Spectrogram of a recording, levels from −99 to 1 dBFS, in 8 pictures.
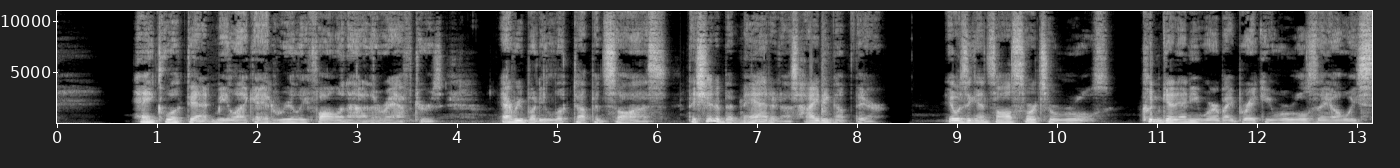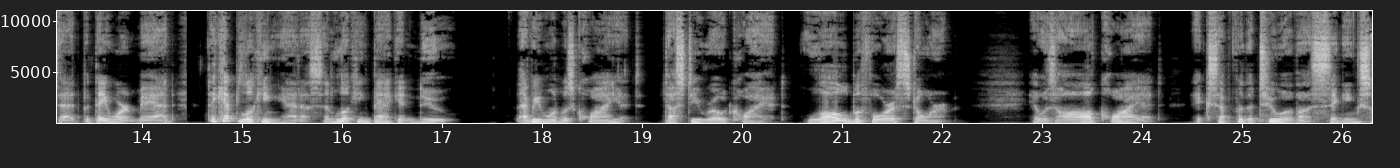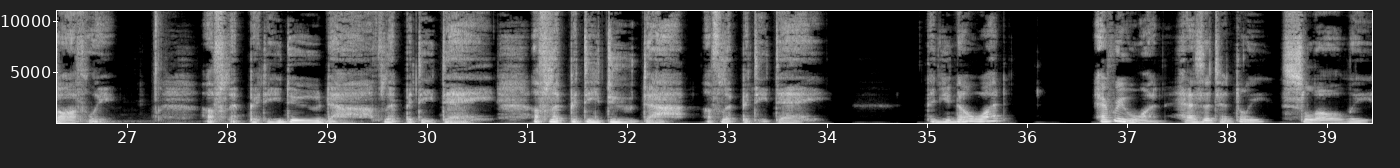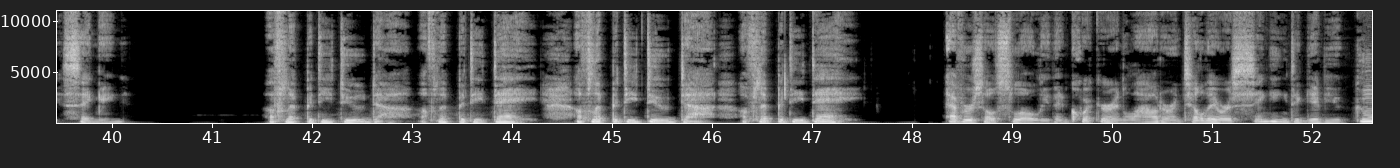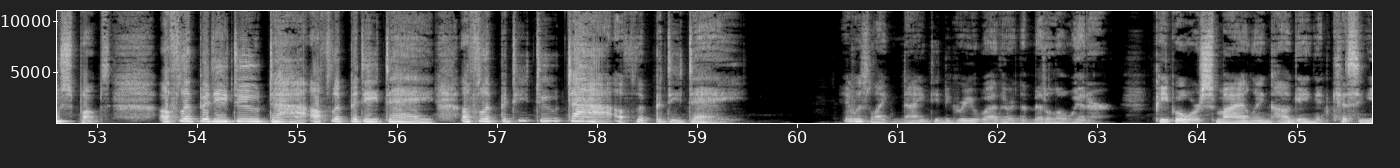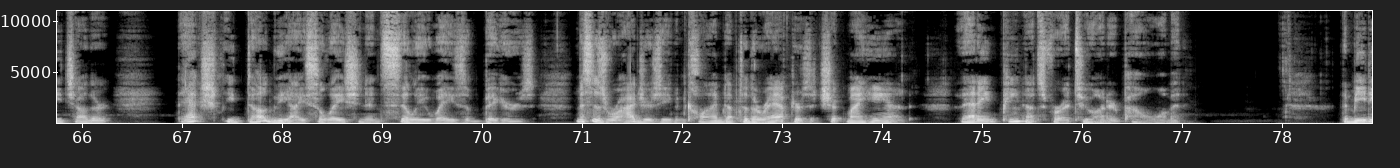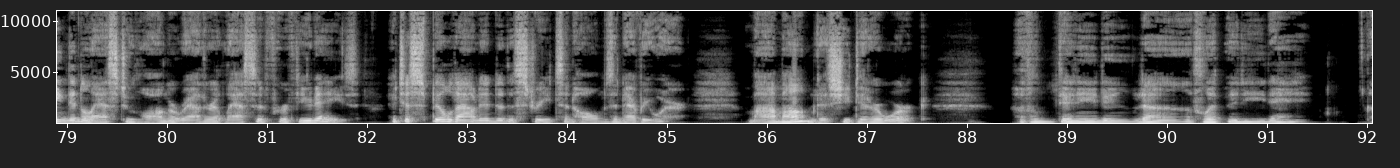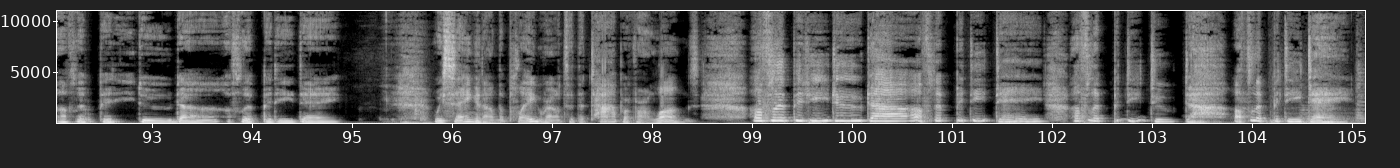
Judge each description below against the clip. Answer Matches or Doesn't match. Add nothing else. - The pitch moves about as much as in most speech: Doesn't match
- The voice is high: Doesn't match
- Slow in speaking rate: Doesn't match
